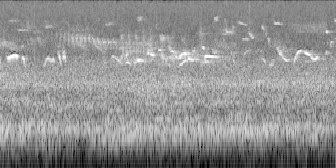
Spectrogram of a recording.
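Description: Several small birds chirping and whistling in short, quick calls that rise and fall in pitch, over a steady background hiss.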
